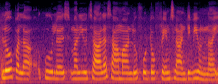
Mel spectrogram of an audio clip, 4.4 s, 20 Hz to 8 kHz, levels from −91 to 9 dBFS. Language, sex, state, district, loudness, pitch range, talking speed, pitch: Telugu, female, Telangana, Mahabubabad, -18 LUFS, 215-235 Hz, 125 wpm, 220 Hz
